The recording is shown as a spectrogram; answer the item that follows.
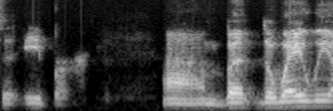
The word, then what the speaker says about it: Ieper: and the way they pronounce it is it's ieper it's pronounced deeper yeah so that's how that's how the natives who live there pronounce it aper um but the way we always see it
